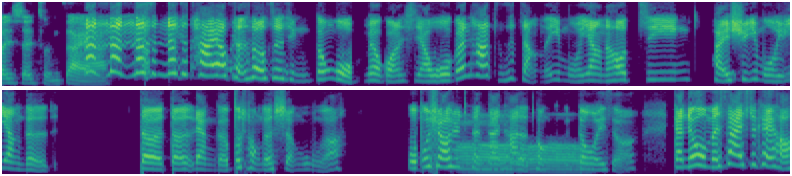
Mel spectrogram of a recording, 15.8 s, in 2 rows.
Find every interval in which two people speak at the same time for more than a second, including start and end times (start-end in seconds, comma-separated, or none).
12.4-13.8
